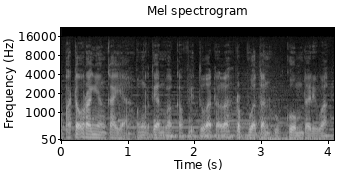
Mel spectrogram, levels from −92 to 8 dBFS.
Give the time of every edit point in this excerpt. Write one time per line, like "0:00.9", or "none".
0:01.1
0:02.6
